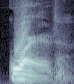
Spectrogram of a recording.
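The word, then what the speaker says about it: choir: তারপর আসেন character, character, K সি এ কে আর এ C, correct, T ই R, corrector, এই উচ্চারণ হবে না। তারপর আসেন কোয়ার, কোয়ার, সি এইচ সি ইউ আই আর, কোয়ার, এইভাবে উচ্চারণ হবে।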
